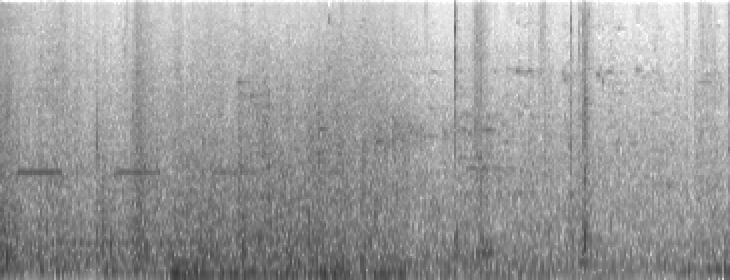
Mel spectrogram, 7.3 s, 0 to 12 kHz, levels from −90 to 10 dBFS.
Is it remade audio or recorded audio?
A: recorded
